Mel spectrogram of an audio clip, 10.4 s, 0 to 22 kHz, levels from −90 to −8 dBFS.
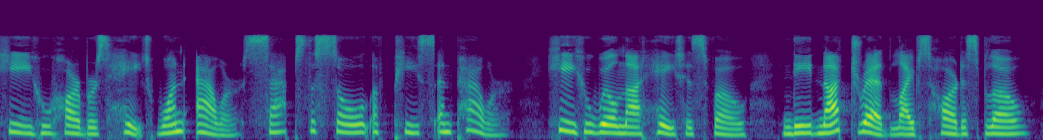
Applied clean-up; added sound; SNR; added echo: none; none; none; none.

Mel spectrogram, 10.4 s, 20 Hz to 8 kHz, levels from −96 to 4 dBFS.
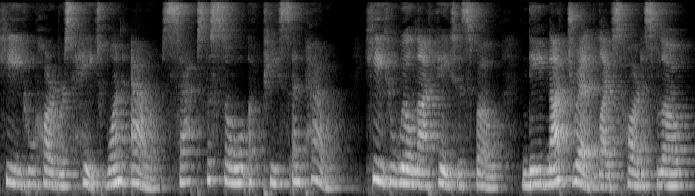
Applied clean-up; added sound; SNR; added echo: none; none; none; reverberation time 0.7 s.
